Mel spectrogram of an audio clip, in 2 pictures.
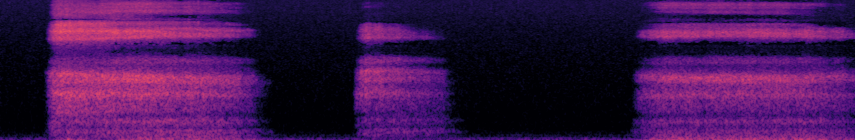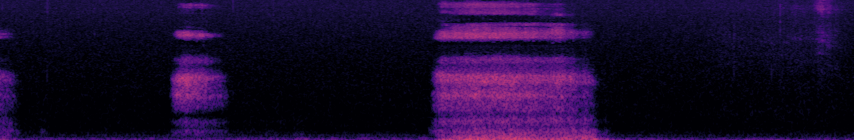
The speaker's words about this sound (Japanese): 私の吐息、君の耳にかかっちゃってるよ。少し舌を伸ばせば、君の耳を舐めることもできるくらい近い距離。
